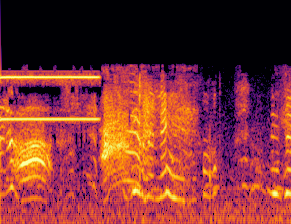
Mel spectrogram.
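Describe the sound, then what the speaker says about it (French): A personal bag alarm shrills with a steady piercing electronic tone at close range, then voices shout and laugh over it as it cuts off. "Ça, c'est une alarme à mettre dans ton sac."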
